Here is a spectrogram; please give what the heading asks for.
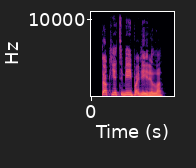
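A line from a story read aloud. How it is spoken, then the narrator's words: Scoffing snort. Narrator (Russian): фыркнула она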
